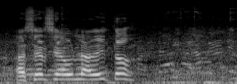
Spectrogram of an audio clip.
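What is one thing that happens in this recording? A woman speaks loudly close by.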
